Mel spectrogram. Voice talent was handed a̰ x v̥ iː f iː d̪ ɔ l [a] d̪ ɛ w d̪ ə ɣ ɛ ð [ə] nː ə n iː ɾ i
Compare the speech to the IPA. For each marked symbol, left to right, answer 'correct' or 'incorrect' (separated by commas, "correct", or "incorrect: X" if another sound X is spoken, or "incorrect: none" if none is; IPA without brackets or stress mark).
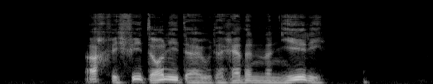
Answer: incorrect: i, correct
